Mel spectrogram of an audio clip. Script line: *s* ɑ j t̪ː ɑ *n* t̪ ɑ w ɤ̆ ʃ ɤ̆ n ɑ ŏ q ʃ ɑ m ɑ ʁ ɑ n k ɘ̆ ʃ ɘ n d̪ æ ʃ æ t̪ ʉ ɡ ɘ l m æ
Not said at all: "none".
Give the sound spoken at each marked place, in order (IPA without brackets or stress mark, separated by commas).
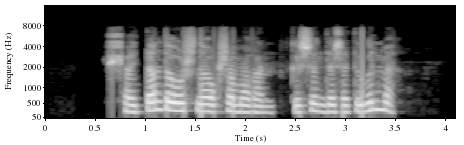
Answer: ʃ, n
